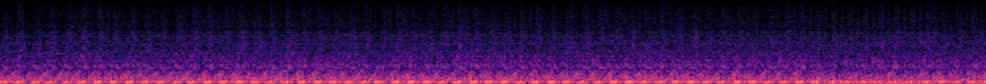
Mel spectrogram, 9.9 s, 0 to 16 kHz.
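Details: 1980 Chevy C20 with a swapped 4.8L LS V8, first fire-up after the swap: loud, raw open-header idle with a steady, even pulse of about three beats a second. Smooth, regular and healthy; it started as it was supposed to.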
